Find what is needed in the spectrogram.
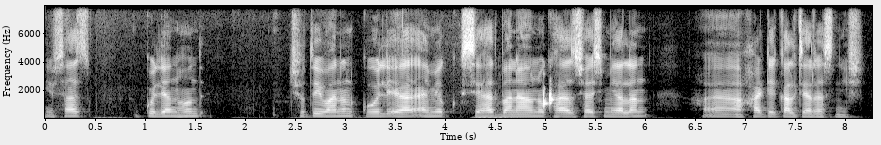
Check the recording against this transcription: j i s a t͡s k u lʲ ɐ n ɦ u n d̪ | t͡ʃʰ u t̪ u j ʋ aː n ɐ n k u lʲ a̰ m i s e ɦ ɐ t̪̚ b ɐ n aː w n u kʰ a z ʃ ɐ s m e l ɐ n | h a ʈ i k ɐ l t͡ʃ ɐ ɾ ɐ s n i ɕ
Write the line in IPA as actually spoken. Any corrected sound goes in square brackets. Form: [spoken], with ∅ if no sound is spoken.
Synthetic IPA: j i s a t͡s k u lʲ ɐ n ɦ u n d̪ | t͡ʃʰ u t̪ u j ʋ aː n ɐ n k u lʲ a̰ m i s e ɦ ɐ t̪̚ b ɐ n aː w n u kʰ a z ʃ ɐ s m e l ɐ n | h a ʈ i k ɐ l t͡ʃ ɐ ɾ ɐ s n i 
